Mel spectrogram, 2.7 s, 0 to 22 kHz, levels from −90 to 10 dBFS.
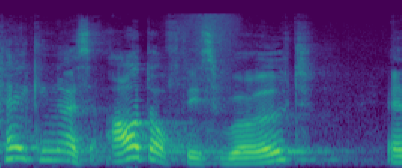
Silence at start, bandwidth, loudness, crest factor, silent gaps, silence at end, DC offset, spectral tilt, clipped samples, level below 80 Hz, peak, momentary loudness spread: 0 s; 15.5 kHz; -19 LUFS; 18 dB; none; 0 s; under 0.1%; -5 dB/octave; under 0.1%; -78 dBFS; -2 dBFS; 9 LU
